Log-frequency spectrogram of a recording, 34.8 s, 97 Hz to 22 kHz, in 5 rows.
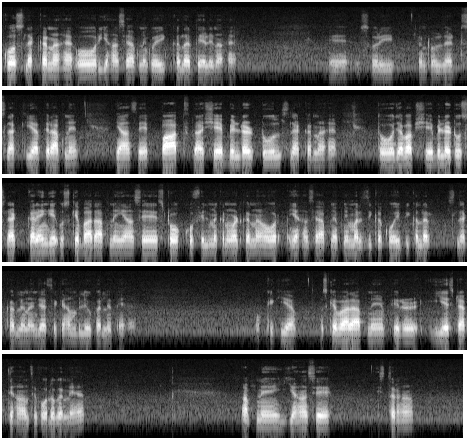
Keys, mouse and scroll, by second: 2.1 click, 2.7 click, 5.4 click, 6.2 ctrl+z, 12.9 click, 16.4 click, 17.5 click, 21.9 click, 22.0 click, 23.1-24.3 drag, 24.8 click, 24.9 click, 26.4 alt+scroll up 1, 26.7 click, 27.1 space, 27.5 click, 31.5 space, 31.6 click, 32.9-34.3 drag.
